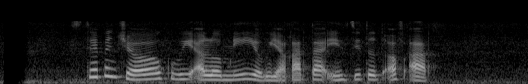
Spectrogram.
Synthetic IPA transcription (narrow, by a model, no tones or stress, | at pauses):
st̪ɛpənd͡ʒowkuwiʔa̰lɔmnijok̚d͡ʒa̰kart̪aʔinst̪it̪ut̪ɔ̰fart̪̚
